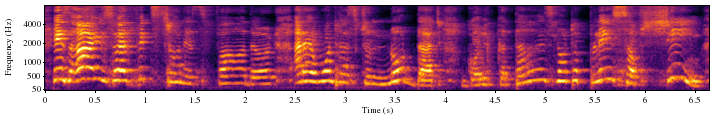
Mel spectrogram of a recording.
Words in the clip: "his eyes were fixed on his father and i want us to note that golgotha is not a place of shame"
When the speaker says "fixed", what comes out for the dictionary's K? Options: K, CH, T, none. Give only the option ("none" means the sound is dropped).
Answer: K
